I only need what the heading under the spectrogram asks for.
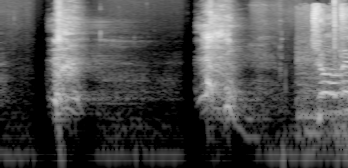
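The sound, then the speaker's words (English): Two sharp, explosive sneezes about a second and a half apart, fairly loud, followed by a brief breathy sound at the end. “The sneezing boy.”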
